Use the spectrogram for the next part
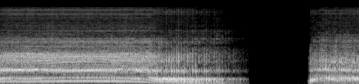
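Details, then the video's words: Buffalo giving a long, loud, droning low bellow that holds a steady pitch and then slides downward, breaks off into abrupt silence, and resumes with a fresh bellow. "o incrível som dos búfalos"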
